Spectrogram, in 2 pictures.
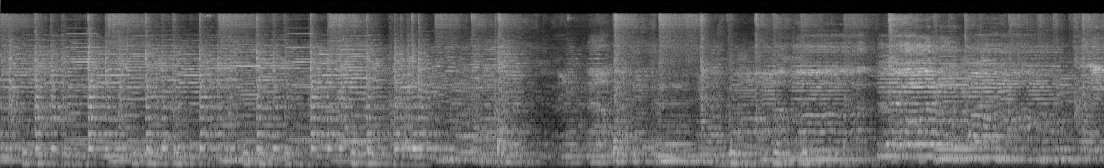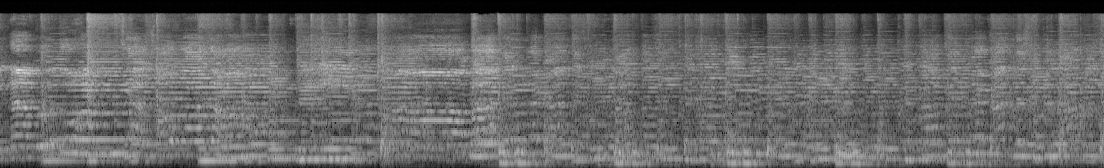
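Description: Kannada devotional song with singing over drums and melodic instrumental accompaniment, playing continuously.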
